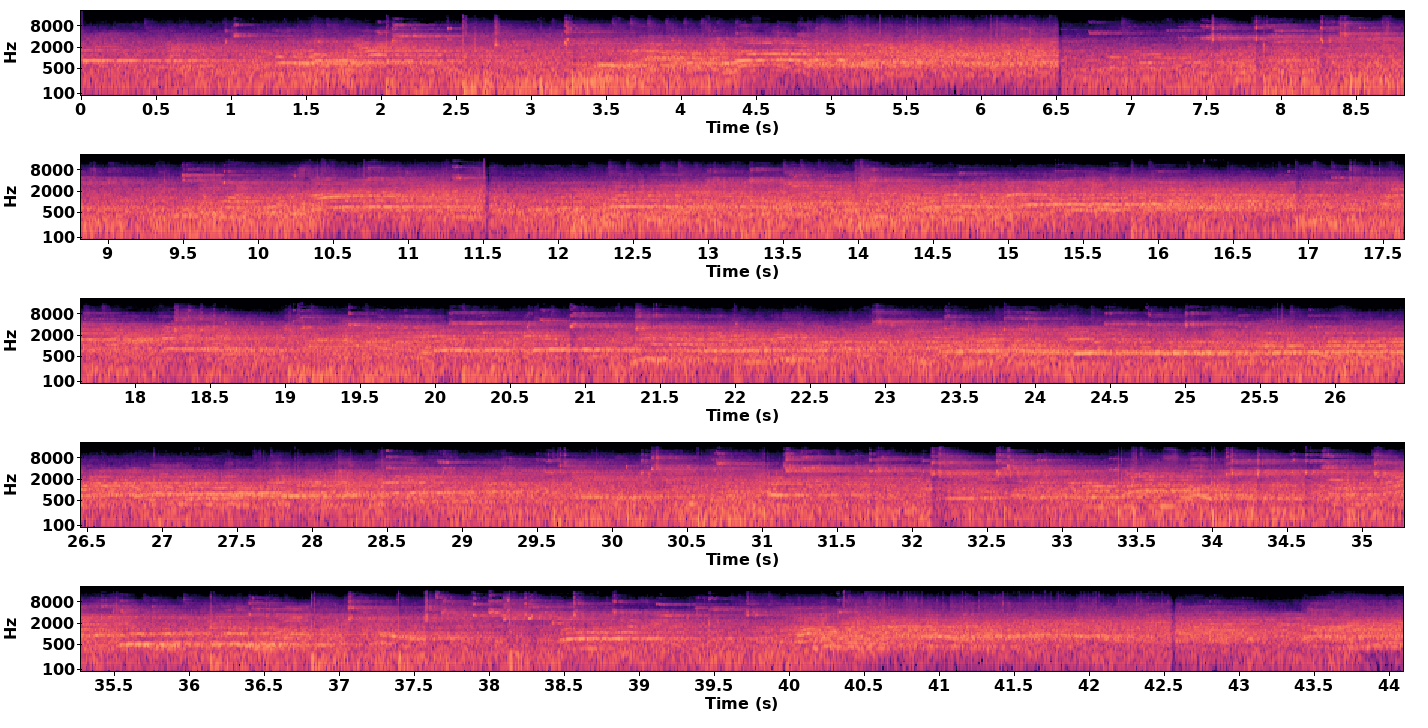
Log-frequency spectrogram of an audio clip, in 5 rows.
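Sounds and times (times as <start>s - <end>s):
crowd and players voices echoing: 0.0s - 44.0s
basketball bouncing on wooden floor: 2.5s - 2.8s.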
